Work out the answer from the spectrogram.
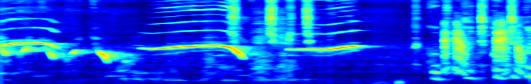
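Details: Hand-tamed ring-necked parakeet at home with kids, giving long sustained whistles that waver slightly and bend downward between notes, followed by a burst of harsher, noisy chatter in an indoor room.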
